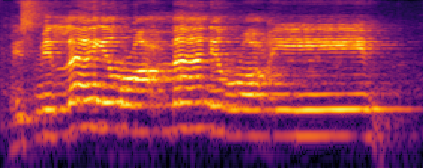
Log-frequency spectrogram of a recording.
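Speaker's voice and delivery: Bismillahirrahmanirrahim drawn out slowly in chanted tajwid; slow Quran recitation. Shown as a demonstration. Preacher demonstrating recitation to the congregation, slow and chanted. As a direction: recite it slowly, every letter clear. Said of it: "Berapa kesalahan orang selalu salah".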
